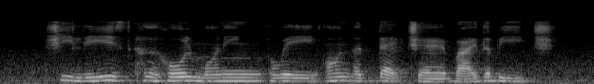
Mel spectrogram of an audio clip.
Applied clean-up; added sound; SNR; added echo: none; none; none; none.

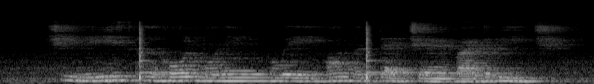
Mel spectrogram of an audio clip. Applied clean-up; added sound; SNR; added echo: none; Tabla; 7 dB; reverberation time 1.1 s.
